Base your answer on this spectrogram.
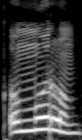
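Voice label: "kiummur" plural, Archi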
